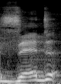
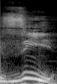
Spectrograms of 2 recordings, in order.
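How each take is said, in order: First: The letter name is said the British way. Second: The letter name is said the American way. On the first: "Z en anglais britannique" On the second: "Z en anglais américain"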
